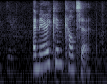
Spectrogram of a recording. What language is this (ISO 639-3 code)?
eng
